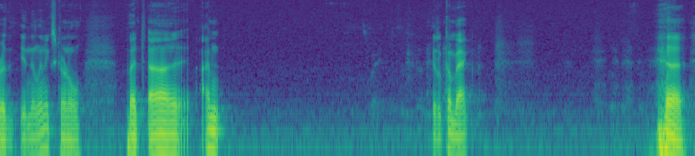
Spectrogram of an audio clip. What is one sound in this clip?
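A man speaks into a microphone over loudspeakers in a large room, pausing between phrases.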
